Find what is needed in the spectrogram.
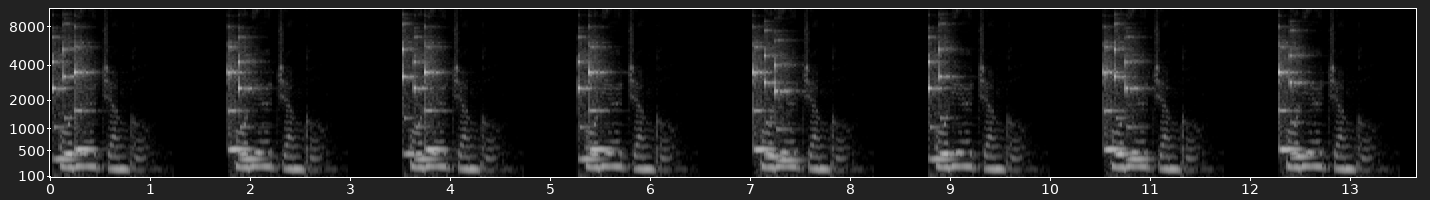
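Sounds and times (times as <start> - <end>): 
xylophone alert: 0.0 - 0.6, 1.8 - 2.2, 3.6 - 4.1, 5.3 - 5.8, 7.0 - 7.6, 8.8 - 9.2, 10.6 - 11.1, 12.3 - 12.7.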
